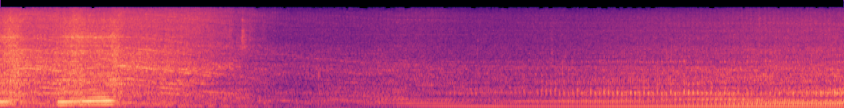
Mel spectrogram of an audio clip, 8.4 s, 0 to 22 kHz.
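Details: Mazda RX-8 rotary being revved, then dropping back to an uneven, lumpy, stumbling idle; it smells rich with a little smoke. Owner first suspected a clogged catalytic converter or stuck injector.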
